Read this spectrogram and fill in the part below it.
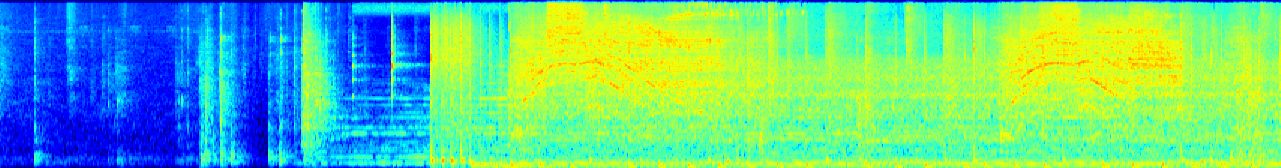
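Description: A power saw cuts pallet wood pieces: a few quiet knocks and clunks of handling come first, then the saw starts loud and close and runs steadily to the end.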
